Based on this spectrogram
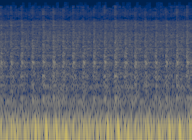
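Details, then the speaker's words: Autorickshaw diesel (Ape) cold morning start after heavy rain, decompression pulled: idle with a low throb and an intermittent quick beat that comes and goes, becoming continuous and steady after running a while. "ഈ sound അപ്പ guys അപ്പ ഈ sound കുറച്ചു നേരം നിന്നു കഴിഞ്ഞാൽ ഉടനെ ആ സൗണ്ട് മാറുന്നത് നിങ്ങൾ ശ്രദ്ധിച്ചോണേ ഇപ്പോ ഇങ്ങനെ വിട്ടു വിട്ടാണ് ആ സൗണ്ട് കേൾക്കുന്നത്"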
